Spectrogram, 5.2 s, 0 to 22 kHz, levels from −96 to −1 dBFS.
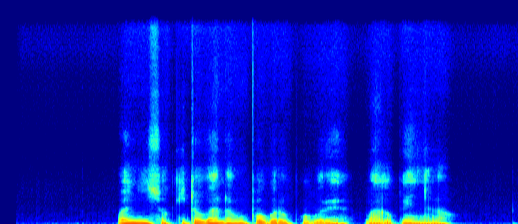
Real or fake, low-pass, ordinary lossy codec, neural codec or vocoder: fake; 19.8 kHz; none; autoencoder, 48 kHz, 128 numbers a frame, DAC-VAE, trained on Japanese speech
